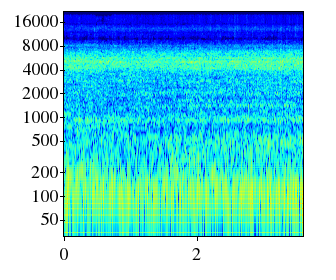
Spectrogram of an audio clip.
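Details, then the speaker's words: 1969 Chevelle SS big block, sat 37 years: V8 idle with an uneven, lumpy beat stumbling every few pulses, one cylinder misfiring. Exhaust temps read 600, 280, 500 and 320°. Owner will check the carburetor for junk from storage and fears a lifter going or a valve issue. "Because yeah, it has a miss in it, and yeah, I'm just hoping we don't have a lifter going away or a valve issue or something like that."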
